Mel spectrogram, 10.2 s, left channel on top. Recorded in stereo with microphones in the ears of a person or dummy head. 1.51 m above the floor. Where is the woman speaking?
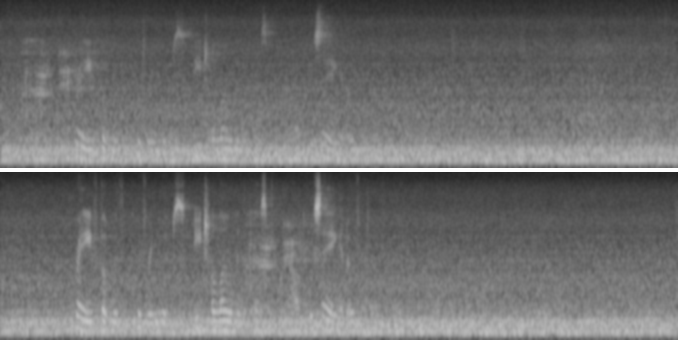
35° right (ahead or behind), 0.6 m.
